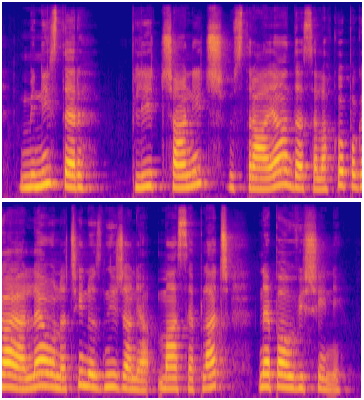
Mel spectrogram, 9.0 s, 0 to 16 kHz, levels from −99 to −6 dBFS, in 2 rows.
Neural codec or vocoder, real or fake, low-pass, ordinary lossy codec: none; real; 14.4 kHz; none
